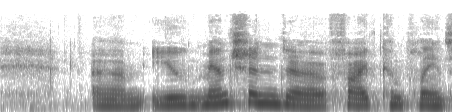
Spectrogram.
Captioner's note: speaking French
